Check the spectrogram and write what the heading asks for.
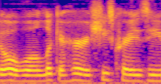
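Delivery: ordinary delivery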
